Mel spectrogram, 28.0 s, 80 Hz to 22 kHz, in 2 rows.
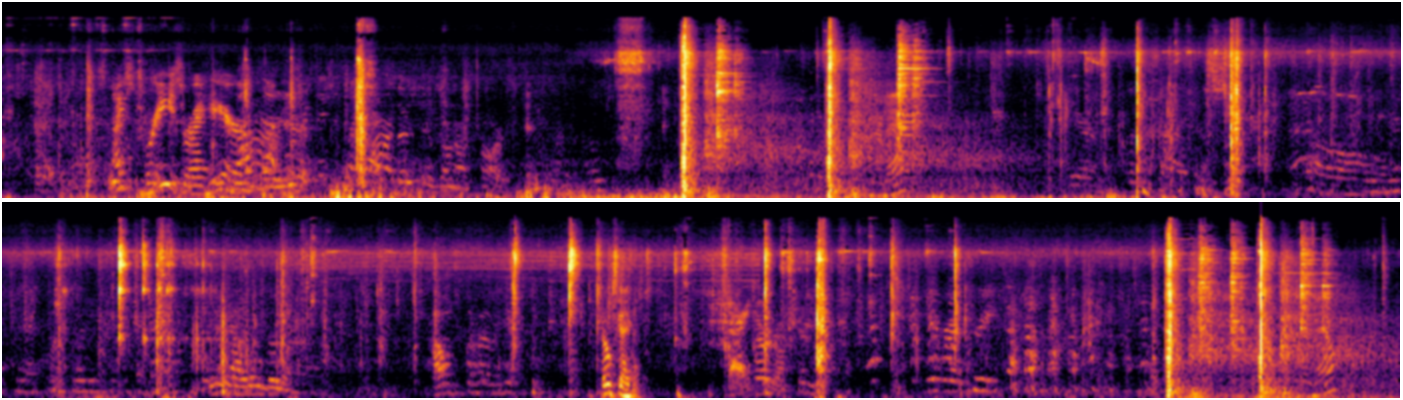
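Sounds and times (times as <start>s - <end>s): shotgun shots: 6.8s - 9.7s, 25.6s - 27.9s
metallic clanging of targets: 8.8s - 9.4s, 25.8s - 27.4s.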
